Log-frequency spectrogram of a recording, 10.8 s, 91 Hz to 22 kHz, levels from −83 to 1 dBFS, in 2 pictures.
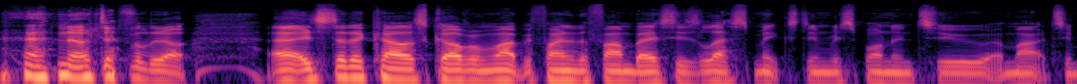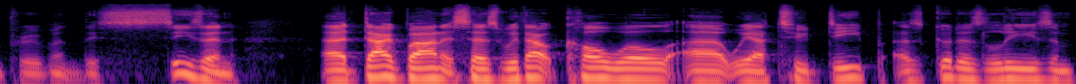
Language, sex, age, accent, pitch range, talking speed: English, male, 20-39, British, 95-120 Hz, 235 wpm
